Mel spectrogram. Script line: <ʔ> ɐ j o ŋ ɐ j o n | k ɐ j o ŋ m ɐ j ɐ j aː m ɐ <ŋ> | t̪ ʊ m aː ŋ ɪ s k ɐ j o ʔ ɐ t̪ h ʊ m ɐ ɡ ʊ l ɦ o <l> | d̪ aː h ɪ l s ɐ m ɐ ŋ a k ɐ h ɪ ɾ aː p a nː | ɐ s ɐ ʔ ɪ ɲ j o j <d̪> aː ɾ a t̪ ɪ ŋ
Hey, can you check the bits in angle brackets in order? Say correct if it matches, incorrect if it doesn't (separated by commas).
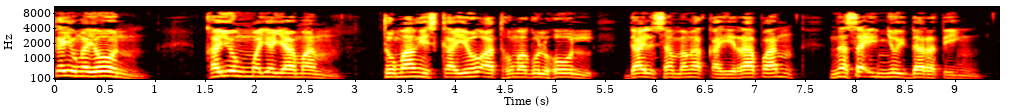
incorrect, incorrect, correct, correct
